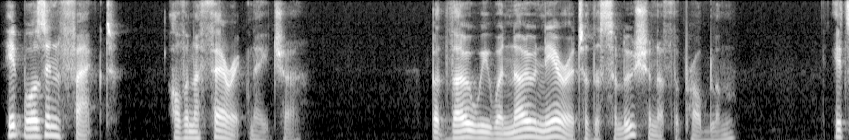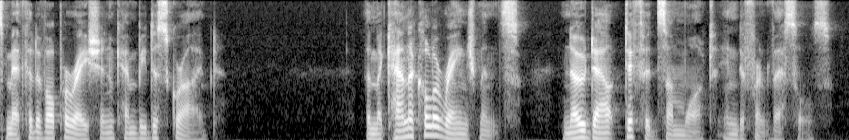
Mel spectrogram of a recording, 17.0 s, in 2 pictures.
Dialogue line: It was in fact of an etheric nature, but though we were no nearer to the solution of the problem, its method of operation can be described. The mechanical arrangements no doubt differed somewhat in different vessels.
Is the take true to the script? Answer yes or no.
yes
